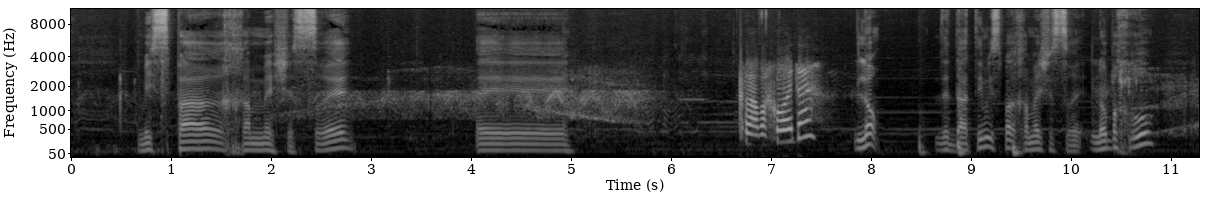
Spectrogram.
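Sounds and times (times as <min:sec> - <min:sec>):
speech: 0:00.7 - 0:02.9, 0:04.0 - 0:05.2, 0:06.8 - 0:11.0
ambulance sirens wailing: 0:02.9 - 0:06.1.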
